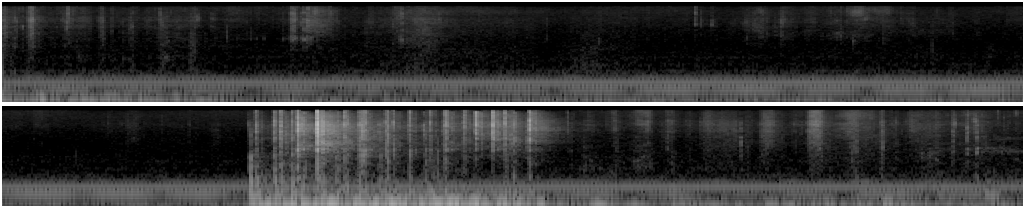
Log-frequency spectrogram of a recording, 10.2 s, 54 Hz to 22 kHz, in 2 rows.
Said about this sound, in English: Shuffling the cards, some yeah. ASMR going on. All right, so for the listeners at home, I'm dealing out 9 cards in a square.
